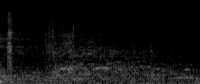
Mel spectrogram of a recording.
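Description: A pause in speech, filled with a faint murmur of voices and room tone in a hall.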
